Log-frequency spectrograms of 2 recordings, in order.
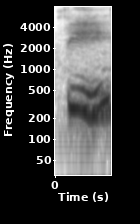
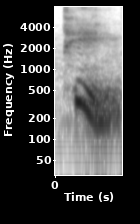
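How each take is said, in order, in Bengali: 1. প্রথম ব্যঞ্জনে বাতাসের কোনো ফুঁ নেই। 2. প্রথম ব্যঞ্জনে বাতাসের একটি ফুঁ আছে।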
